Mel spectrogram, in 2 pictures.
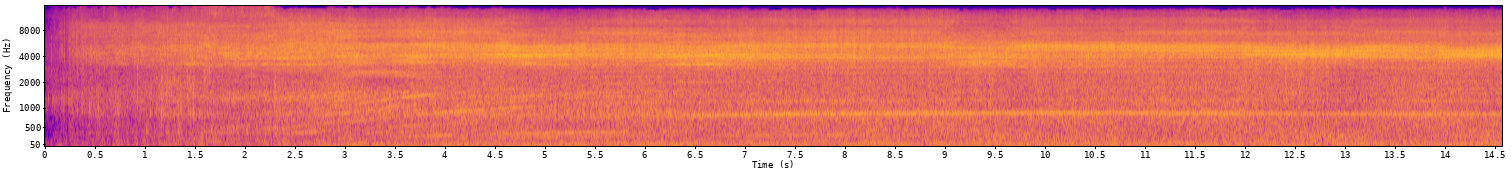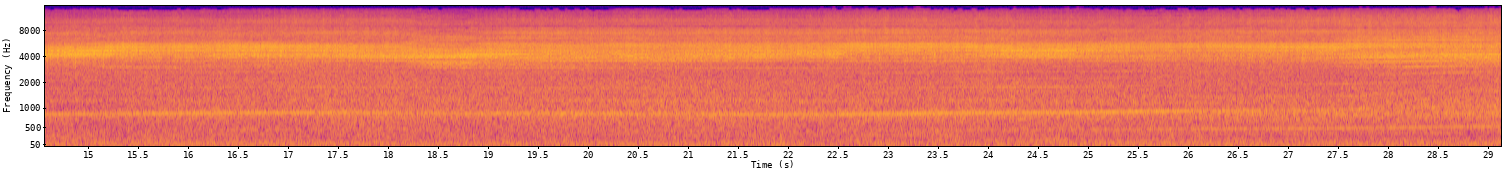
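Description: A DIY electric motorcycle accelerating: the motor's whine rises in pitch for the first several seconds, then holds nearly steady at speed, edging up slightly near the end. A heavy rush of wind noise runs under it.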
